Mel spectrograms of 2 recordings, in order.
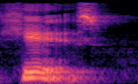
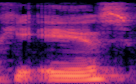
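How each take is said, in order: First: The two words are contracted into one syllable. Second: The two words are said separately in full.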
